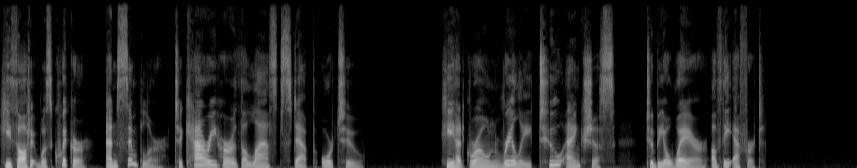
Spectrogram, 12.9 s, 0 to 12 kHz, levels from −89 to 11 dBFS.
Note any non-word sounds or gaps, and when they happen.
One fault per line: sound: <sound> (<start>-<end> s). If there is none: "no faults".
no faults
